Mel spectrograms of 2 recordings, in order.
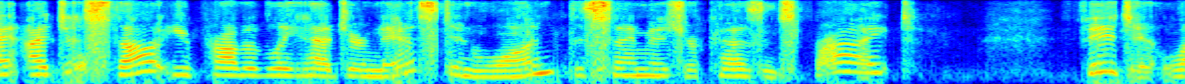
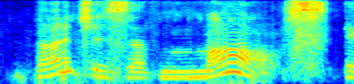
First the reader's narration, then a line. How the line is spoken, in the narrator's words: exclaimed Fidget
